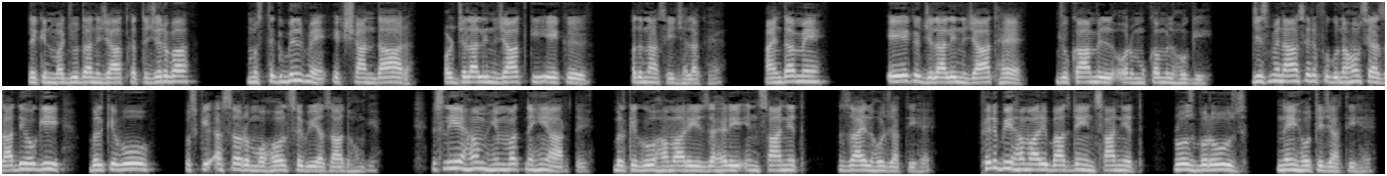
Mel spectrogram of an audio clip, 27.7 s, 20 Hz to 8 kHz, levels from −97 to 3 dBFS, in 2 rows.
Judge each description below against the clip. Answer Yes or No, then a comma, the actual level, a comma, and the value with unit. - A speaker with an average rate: Yes, average, 165 wpm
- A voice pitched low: No, medium, 170 Hz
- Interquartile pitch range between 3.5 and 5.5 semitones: No, average, 3.0 semitones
